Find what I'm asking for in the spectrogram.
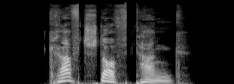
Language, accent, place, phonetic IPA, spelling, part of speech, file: German, Germany, Berlin, [ˈkʁaftʃtɔfˌtaŋk], Kraftstofftank, noun, De-Kraftstofftank.ogg
- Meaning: fuel tank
